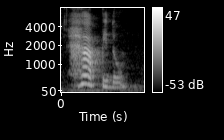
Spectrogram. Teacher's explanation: É a Antepenúltima sílaba que é a mais forte, ela é proparoxítona, então é acentuada sim.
